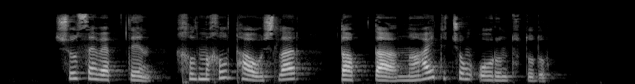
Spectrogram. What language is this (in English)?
Uyghur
